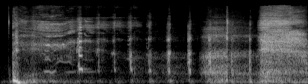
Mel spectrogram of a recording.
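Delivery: long high breathy laugh. Real, not acted. Laughing at the warning the chat will vanish, long high laugh. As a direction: laugh it off at length.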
